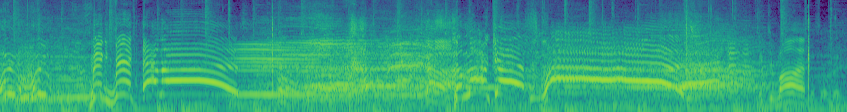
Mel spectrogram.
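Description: A group of football players yelling and whooping, with long drawn-out cheers that swell, hold and fall away, as a teammate dives into a tackling pad.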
